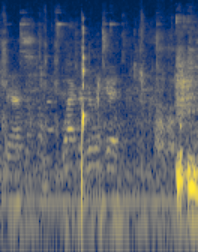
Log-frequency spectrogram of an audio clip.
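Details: Single sharp, abrupt hiccup from a person, who is smiling, against quiet room sound and soft voices; a brief involuntary catch of breath typical of hiccups.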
